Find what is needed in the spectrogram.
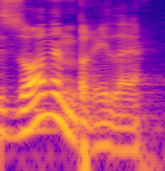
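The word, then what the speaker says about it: Sonnenbrille: Eu coloco o acento aqui no ponto de entonação e de zonan brille, tá? De zonen brill. Lembra, ó, s antes de vogal, som de Z, tá? S antes de consoante, som de ch.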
